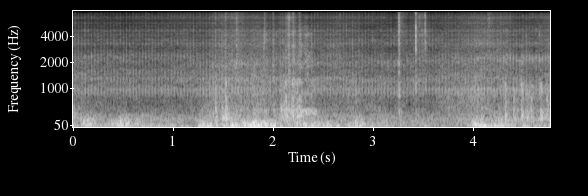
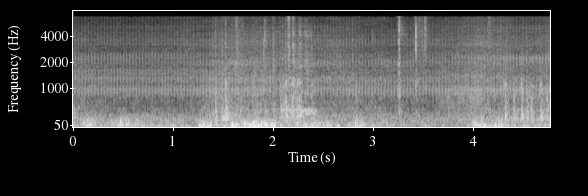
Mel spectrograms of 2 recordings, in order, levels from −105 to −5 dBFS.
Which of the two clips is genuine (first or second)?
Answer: second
